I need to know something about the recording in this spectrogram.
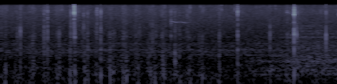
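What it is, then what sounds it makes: Small metal magnetic balls. A flat hexagonal sheet of small solid metal magnet balls is held in the hands while fingertips and long nails press, fold and scratch across the balls. A quiet, steady patter of tiny dry clicks and scratches is heard, with a few sharper, bright metallic ticks standing out. Each tick is very short and dies away at once.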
